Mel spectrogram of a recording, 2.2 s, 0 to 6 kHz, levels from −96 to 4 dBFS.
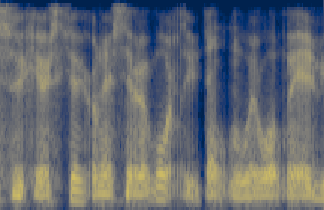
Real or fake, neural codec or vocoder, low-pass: fake; autoencoder, 44.1 kHz, a latent of 192 numbers a frame, MeloTTS; 5.4 kHz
